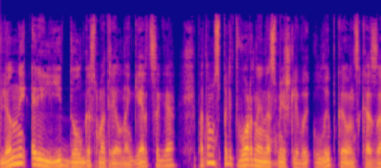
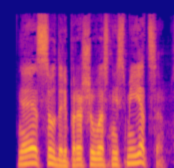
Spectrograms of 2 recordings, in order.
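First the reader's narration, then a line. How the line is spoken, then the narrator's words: Dry, curt. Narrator (Russian): сказал сухо Франсуа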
